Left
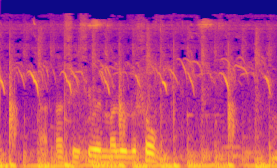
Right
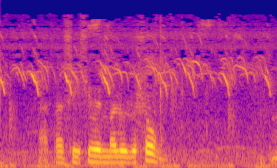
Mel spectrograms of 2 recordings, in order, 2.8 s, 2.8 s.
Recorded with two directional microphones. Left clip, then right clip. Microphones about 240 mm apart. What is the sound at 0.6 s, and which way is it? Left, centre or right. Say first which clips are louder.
Speech: left 1 dB; left.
